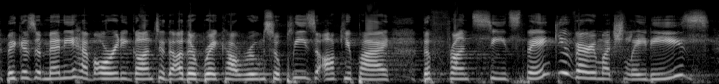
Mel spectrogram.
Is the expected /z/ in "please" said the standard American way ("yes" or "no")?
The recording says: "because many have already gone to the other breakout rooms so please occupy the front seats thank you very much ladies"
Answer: yes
